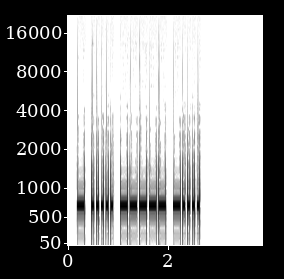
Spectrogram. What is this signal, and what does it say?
Morse code, heard as a keyed tone, about 25 wpm, 700 Hz. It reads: T506
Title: Numbers - Contest Style - 4-Digit 25wpm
